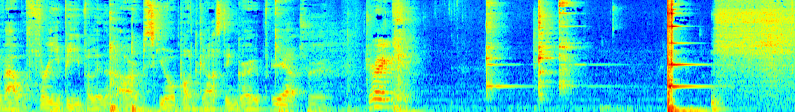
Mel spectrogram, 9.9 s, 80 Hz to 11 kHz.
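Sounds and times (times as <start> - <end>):
speech: 0.0 - 5.3, 8.9 - 9.1
glass clinking against a microphone: 6.1 - 7.5, 8.4 - 9.0
low thud: 8.4 - 8.9.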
